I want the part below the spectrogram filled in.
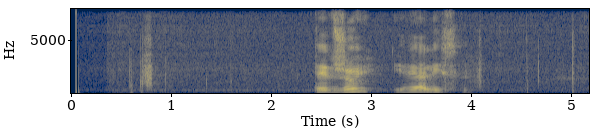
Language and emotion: Russian, neutral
